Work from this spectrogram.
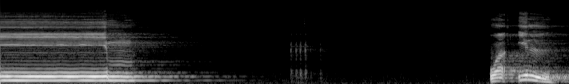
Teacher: nun sukun bertemu lam idgham bila gunnah hanya masuk tanpa mendengung, masuk pada huruf lam tanpa mendengung, tanpa ditahan lama-lama.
